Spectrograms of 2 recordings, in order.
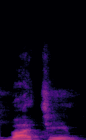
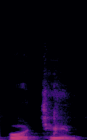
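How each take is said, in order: First: The first vowel sounds like 'a'. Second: The first vowel sounds like 'o'. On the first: It is how the word is actually said. The speaker calls it right. "It's pronounced as batim" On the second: It follows the printed spelling with a short kamatz. The speaker calls it wrong. "The word is not pronounced as botim"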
